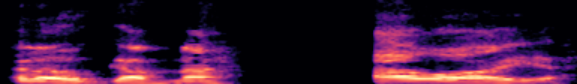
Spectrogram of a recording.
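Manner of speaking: put-on British greeting, lightly done; British accent. Guest showing off a British accent on the host's request, mock British accent. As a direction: play at a chirpy British "guv'nor" accent. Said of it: "your best British accents".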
